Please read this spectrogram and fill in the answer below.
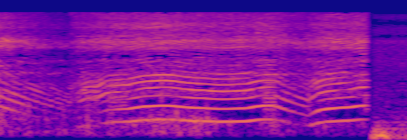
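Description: Two-stroke chainsaw running at high revs while cutting branches in a brush pile, its pitch dipping as the chain bites and climbing back, twice.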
